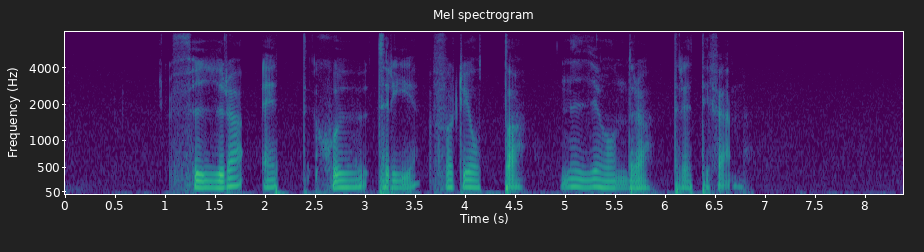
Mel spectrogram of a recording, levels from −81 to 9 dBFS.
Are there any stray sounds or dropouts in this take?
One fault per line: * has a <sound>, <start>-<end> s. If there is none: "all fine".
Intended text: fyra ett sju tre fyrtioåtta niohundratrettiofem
all fine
